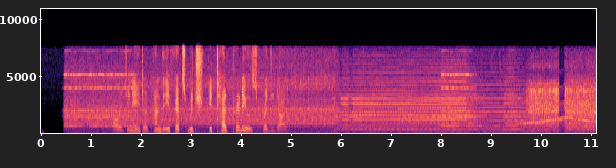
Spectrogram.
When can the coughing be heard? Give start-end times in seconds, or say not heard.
not heard.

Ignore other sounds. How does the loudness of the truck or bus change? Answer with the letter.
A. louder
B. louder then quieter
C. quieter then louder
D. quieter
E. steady
A.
